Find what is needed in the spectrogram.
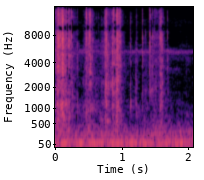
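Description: Wax paper crinkling under fingers: a run of short crackles over the first second, then fewer and fainter.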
